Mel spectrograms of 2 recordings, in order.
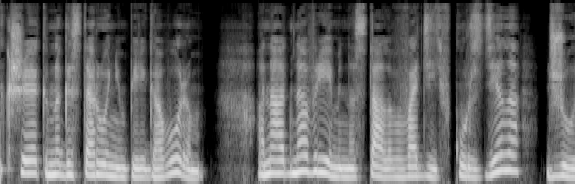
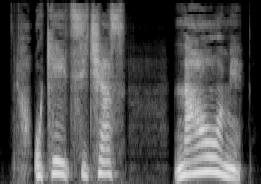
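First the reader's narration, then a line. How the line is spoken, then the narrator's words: Loud whisper. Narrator (Russian): громким шепотом сообщила она ей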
